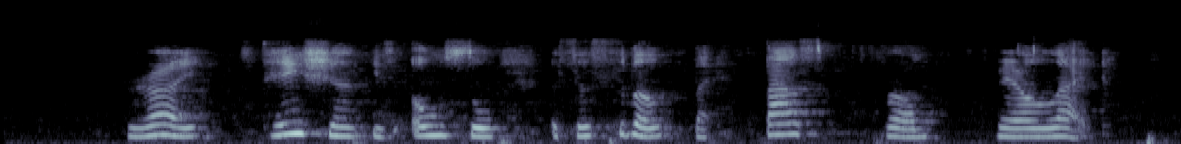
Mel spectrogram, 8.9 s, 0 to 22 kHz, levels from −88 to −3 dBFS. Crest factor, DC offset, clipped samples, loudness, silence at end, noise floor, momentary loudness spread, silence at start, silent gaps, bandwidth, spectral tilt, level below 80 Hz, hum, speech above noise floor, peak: 18 dB; under 0.1%; under 0.1%; -34 LUFS; 0.2 s; -75 dBFS; 18 LU; 0.95 s; none; 7.4 kHz; -3.5 dB/octave; -62 dBFS; none; 41 dB; -18 dBFS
